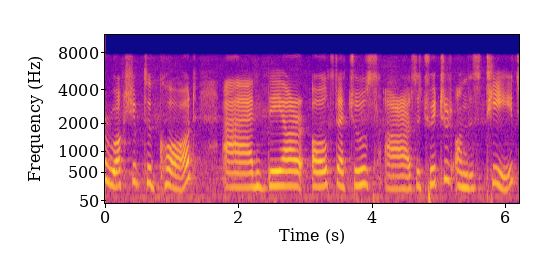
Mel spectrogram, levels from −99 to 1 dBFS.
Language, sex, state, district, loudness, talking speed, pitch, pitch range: English, female, Punjab, Kapurthala, -15 LUFS, 125 wpm, 260 Hz, 240-285 Hz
